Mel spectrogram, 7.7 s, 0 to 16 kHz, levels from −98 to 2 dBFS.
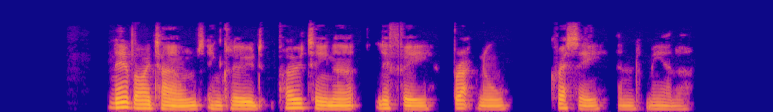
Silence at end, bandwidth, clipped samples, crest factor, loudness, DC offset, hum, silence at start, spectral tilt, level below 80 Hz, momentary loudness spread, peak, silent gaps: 0.85 s; 7.4 kHz; under 0.1%; 18 dB; -19 LUFS; under 0.1%; none; 1.1 s; -7 dB/octave; -56 dBFS; 12 LU; -2 dBFS; 3.70-3.75 s, 4.40-4.53 s, 5.14-5.50 s, 6.11-6.16 s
